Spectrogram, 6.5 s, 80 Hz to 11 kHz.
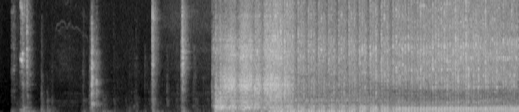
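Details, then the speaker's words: UAZ 452 Bukhanka engine restarted after oil change and compression test (low but acceptable compression), spark plugs refitted: a few knocks, then catches at once and settles into an even, steady idle with no knocking or misfire; oil pressure same as before (about 2–3 bar cold idle). "so with the spark plugs back in and the wires and so on next step is actually to start it up and see if it still makes oil pressure it did before"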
